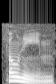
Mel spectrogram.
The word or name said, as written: phoneme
